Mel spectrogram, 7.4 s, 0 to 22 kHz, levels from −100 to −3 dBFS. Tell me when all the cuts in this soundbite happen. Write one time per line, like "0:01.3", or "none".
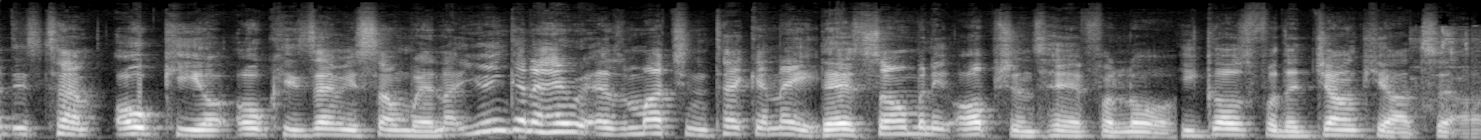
0:04.0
